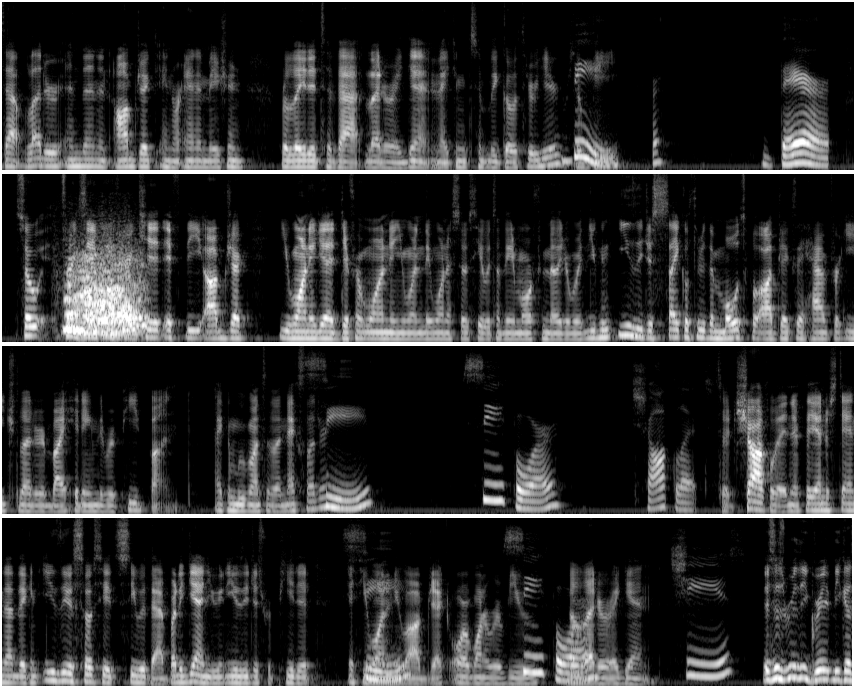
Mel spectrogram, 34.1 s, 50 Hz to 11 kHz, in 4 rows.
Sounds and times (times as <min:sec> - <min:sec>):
Speech: 0:00.0 - 0:06.6, 0:07.6 - 0:20.8, 0:23.4 - 0:34.0.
